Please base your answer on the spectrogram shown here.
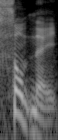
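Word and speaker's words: Santenay: Okay, so welcome to, well, it's pronounced Sauntenay.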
